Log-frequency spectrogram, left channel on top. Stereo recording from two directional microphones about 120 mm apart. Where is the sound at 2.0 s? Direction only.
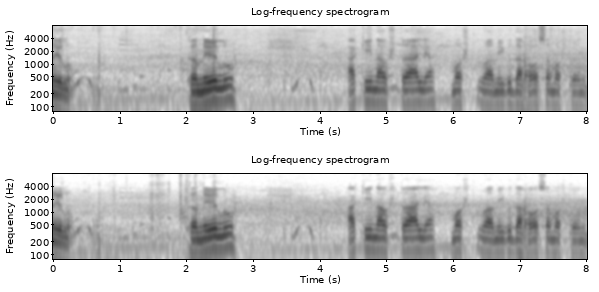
90° left.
